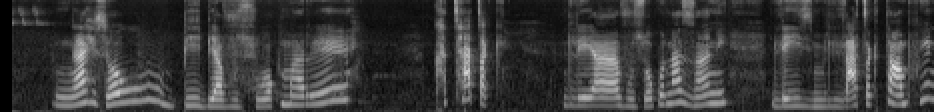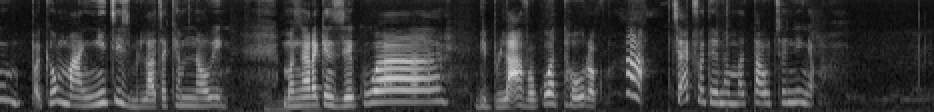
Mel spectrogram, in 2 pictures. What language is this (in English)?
Sakalava Malagasy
